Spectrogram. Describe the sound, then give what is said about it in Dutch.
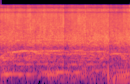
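A fake applause track laid under a radio show: steady applause from a crowd fills the whole stretch, a dense, even wash of clapping with no breaks, at moderate volume. “Heb je nou een fake applaus ondergezet, Arjan?”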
